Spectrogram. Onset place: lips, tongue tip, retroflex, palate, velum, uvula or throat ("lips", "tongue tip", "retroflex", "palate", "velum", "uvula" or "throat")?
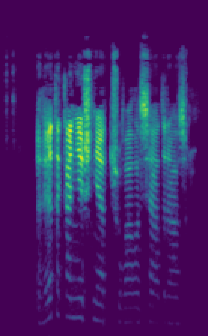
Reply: velum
